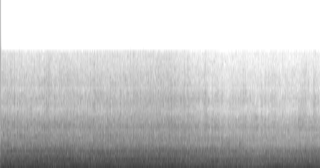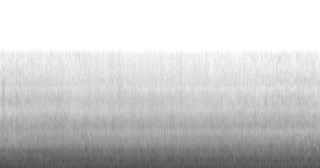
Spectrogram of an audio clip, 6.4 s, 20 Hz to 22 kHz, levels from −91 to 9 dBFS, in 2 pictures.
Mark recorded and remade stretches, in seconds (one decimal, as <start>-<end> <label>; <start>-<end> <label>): 0.0-3.5 recorded; 3.5-5.5 remade; 5.5-6.4 recorded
